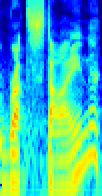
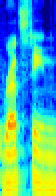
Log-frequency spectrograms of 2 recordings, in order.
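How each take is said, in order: First: The name is said with a German pronunciation. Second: The name is said with a non-German pronunciation.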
